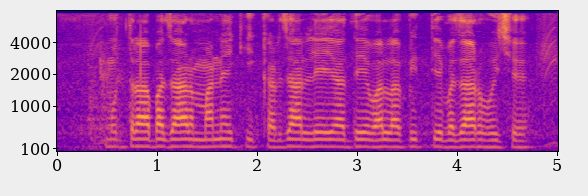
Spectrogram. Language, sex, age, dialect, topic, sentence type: Maithili, male, 56-60, Angika, banking, statement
